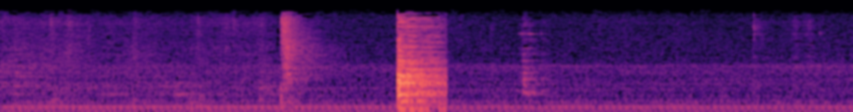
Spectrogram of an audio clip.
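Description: Glazed stoneware mug set down on a hard surface: a light clink about a second and a half in, then one loud short clunk about two seconds in, and a faint tick after it.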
